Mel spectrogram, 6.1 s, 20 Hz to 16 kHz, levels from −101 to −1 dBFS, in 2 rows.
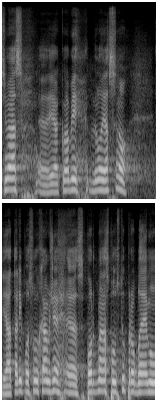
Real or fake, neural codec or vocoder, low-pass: fake; codec, 44.1 kHz, 7.8 kbps, DAC; 14.4 kHz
